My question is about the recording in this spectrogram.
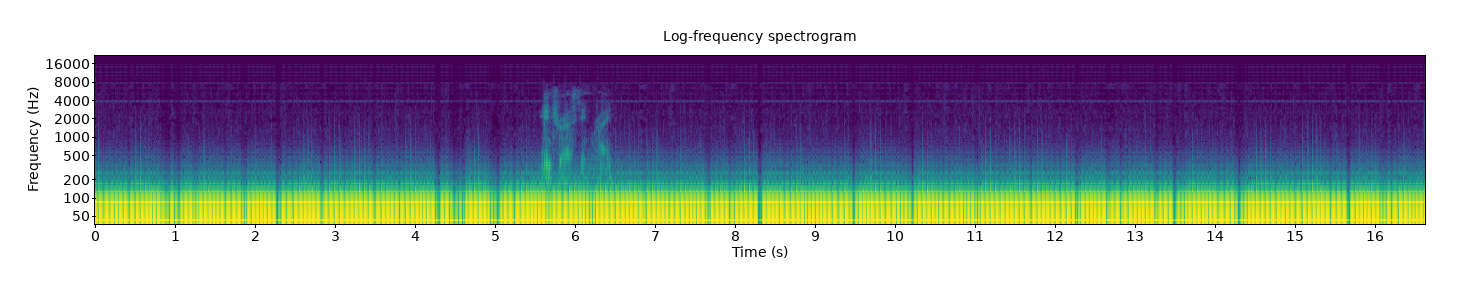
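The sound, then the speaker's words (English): A loud, steady low hum throbs continuously from start to finish, with a faint high tone above it, produced by four ELF tones between about 7 and 10 hertz, each inaudible alone, played together. A voice briefly speaks partway through. “You can't hear them by themselves until you put them together, and then they create some noise.”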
